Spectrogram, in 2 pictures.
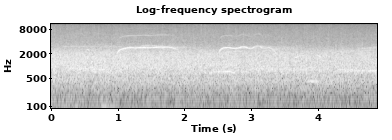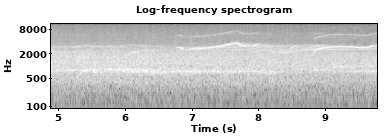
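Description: A large crowd applauds and cheers loudly in a big hall.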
